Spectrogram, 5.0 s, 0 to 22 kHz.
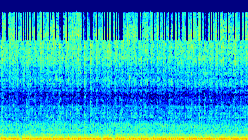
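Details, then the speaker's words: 1967 Ford Mustang 390 V8 just reassembled: steady idle with raspy puffing chuff over the exhaust note from a huge exhaust leak; otherwise didn't sound too bad, owner suspects vacuum leak, one plug wire found off. "Okay. Well, that's actually except for the the huge exhaust leak, that actually didn't sound too bad."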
